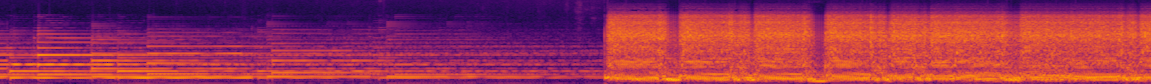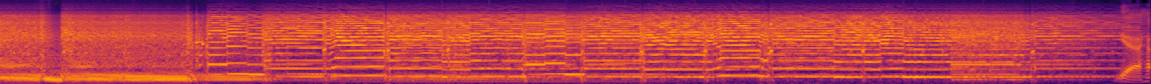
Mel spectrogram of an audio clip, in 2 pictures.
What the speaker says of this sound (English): So it's like an A and B from super distortion to super clean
